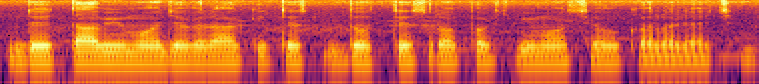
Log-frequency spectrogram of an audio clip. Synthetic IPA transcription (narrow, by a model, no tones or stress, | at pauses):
d̪et̪abʱimɔd͡ʒəɡɾakit̪d̪ot̪esɾopəkt͡ʃʰbʱimɔseɦokə̰lɔ̰d͡ʒa̰jt͡ʃʰɛ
